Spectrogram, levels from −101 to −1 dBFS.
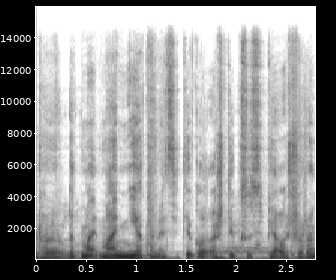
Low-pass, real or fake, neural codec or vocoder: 14.4 kHz; fake; codec, 44.1 kHz, 7.8 kbps, Pupu-Codec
